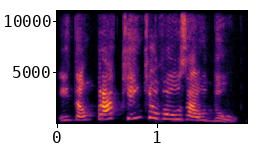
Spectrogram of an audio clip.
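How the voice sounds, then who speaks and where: High-voiced Brazilian woman teaching English. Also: a little fast, dry recording, clean studio sound. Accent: Brazilian Portuguese. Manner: playful, animated explaining with jokes. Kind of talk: classroom grammar lesson.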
